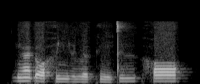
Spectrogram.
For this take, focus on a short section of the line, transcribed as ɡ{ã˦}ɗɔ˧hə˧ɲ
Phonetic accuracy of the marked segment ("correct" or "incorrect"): correct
